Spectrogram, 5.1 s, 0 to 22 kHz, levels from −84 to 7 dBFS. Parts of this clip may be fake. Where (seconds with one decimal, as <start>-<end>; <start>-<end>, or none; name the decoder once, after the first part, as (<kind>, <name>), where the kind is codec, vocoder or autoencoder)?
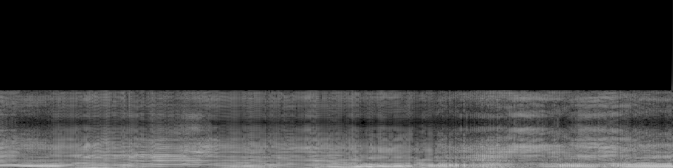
0.4-3.3 (vocoder, BigVGAN v2)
